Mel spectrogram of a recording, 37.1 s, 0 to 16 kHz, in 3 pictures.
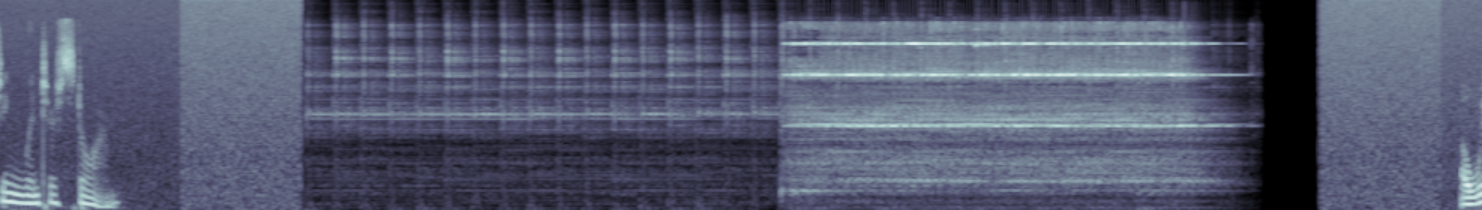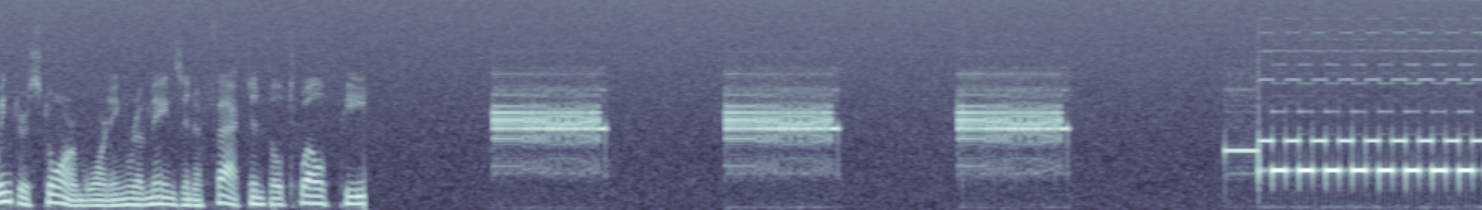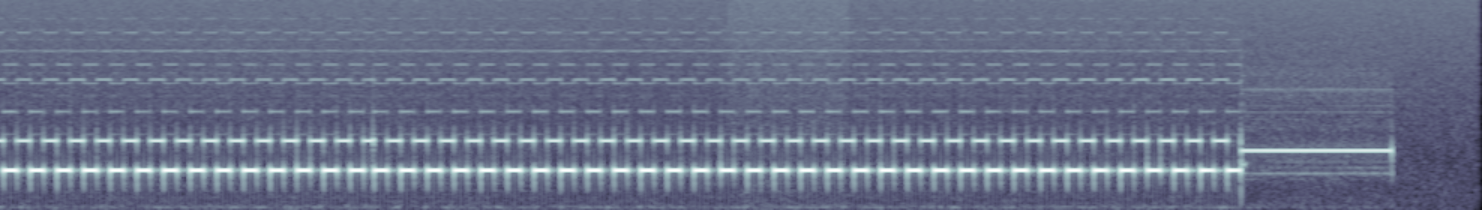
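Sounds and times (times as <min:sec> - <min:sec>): short beep: 0:22.6 - 0:36.4
steady beep: 0:22.6 - 0:36.4
two-tone attention signal: 0:22.6 - 0:36.4
warbling data bursts: 0:22.6 - 0:36.4.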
